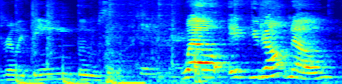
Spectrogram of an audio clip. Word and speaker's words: Bean Boozled: i butchered the name i kept saying bean bamboozle when it's actually bean boozled so um we're going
